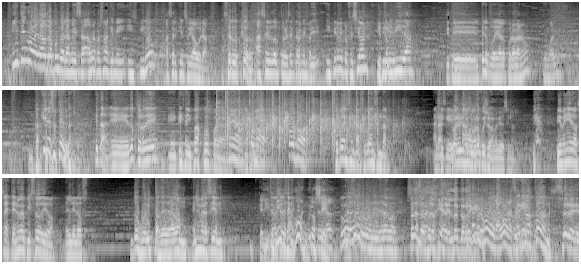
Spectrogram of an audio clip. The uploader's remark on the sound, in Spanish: Porque fue grabado EN VIVO, con todo nuestro hermoso público, el que tiene mas aguante en el universo. Hubo debate, hamburguesas, muchas fichas de chocolate, proyecciones, sorteos y mucho amor. Realizado junto con el público.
